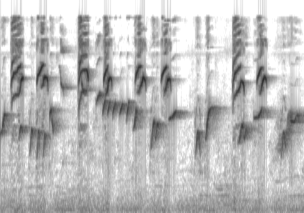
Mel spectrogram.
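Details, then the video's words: Green leafbird (mini) in full vigorous song used as master training material: dense runs of high curling chirps mixed with stepped and rising whistles, packed bursts with short pauses, clean background. "Cucak ijo mini gacor full tembakan bongkar materi"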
